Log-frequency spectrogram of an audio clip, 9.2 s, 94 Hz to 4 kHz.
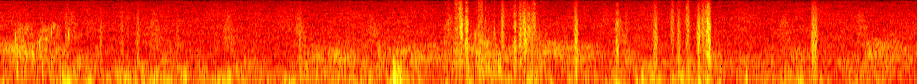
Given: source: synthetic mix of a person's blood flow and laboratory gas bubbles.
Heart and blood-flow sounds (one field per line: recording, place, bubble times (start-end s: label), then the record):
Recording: Doppler ultrasound of blood flow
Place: subclavian vein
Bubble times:
0.10-0.61 s: bubbles
0.68-0.73 s: bubbles
4.66-5.05 s: bubbles
5.25-5.31 s: bubbles
5.37-5.50 s: bubbles
From the record:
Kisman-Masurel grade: 221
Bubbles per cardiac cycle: several, 3 to 8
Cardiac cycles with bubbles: 10 to 50%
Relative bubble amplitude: barely perceptible (0.100 to 0.250)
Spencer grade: 2 (many but less than half of the cardiac periods contain bubble signals, singularly or in groups)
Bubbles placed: anywhere in the cardiac cycle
